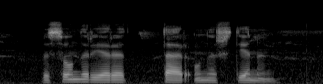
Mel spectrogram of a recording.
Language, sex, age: Afrikaans, male, 19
